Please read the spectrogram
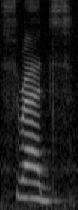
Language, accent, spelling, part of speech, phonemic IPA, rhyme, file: English, US, threads, noun / verb, /θɾ̪̊ɛdz/, -ɛdz, En-us-threads.ogg
- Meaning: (noun) 1. plural of thread 2. Clothes, clothing; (verb) third-person singular simple present indicative of thread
